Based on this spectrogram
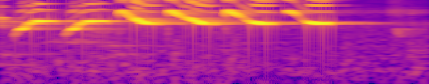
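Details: Brief canary phrase played to get a lazy canary singing: a few rising notes followed by loud, clear downward-slurred whistles in a quick series, then silence.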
